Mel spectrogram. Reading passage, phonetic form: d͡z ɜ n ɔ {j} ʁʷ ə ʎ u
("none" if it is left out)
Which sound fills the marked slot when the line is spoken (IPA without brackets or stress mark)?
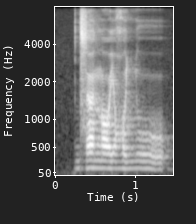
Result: j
